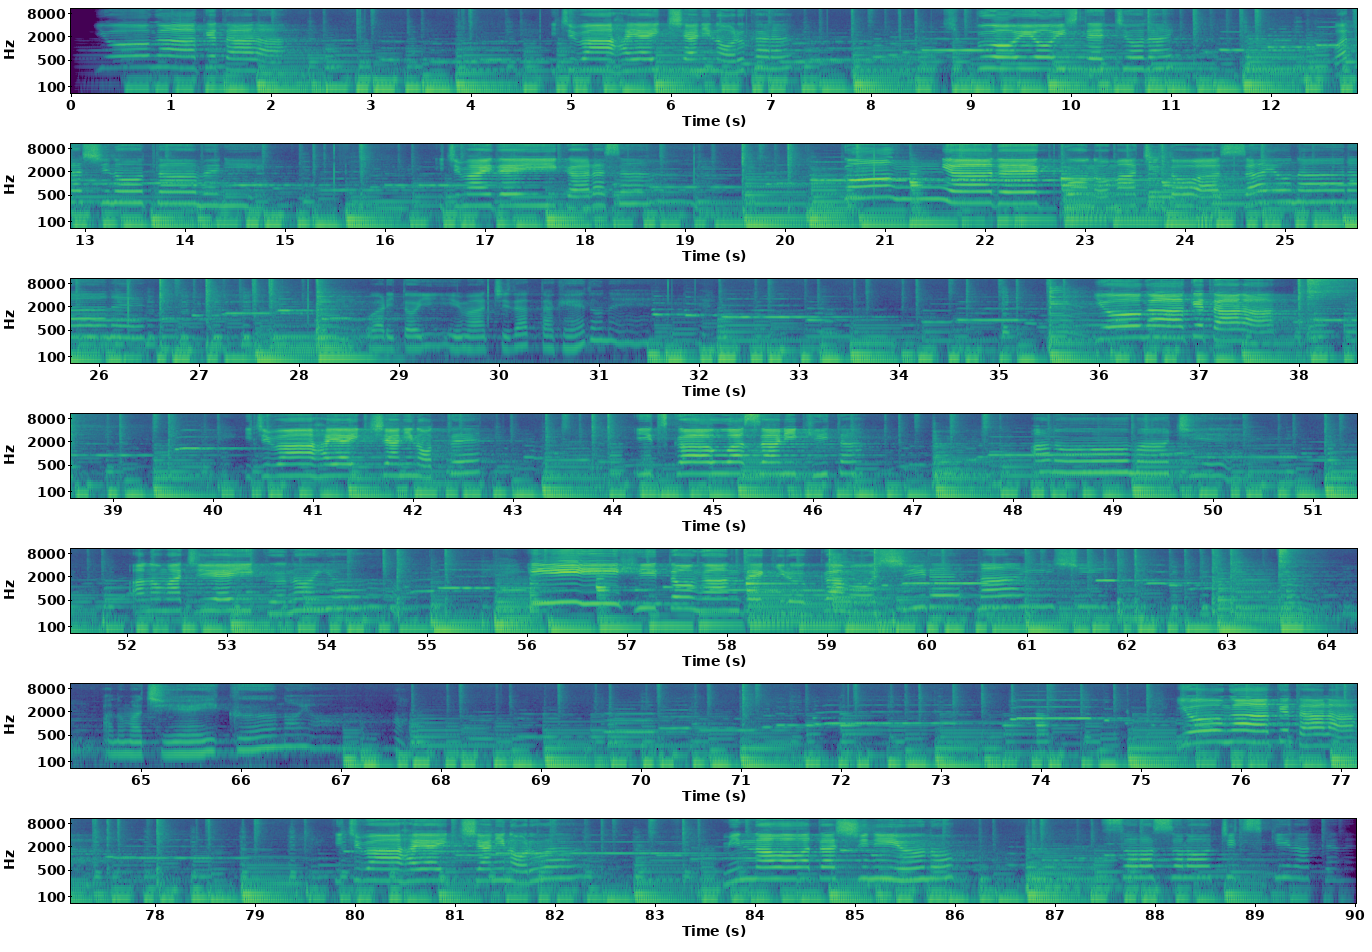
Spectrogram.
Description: blues   blues rock   folk   folk rock   jazz vocal   soul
